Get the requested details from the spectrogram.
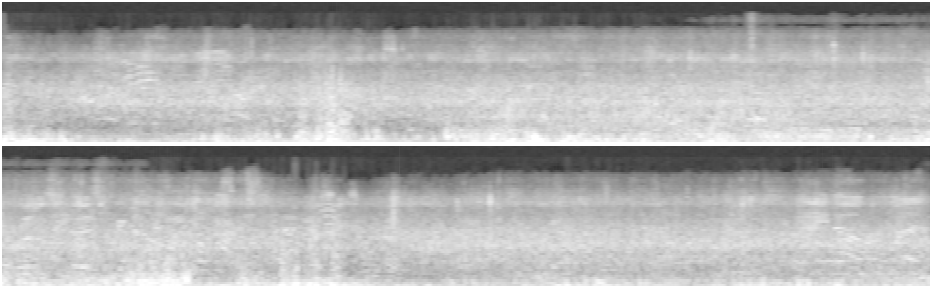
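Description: A crowd of people chatter in the distance.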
